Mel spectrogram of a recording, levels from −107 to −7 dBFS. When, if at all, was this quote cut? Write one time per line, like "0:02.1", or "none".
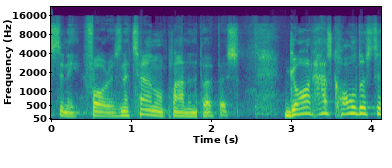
0:01.8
